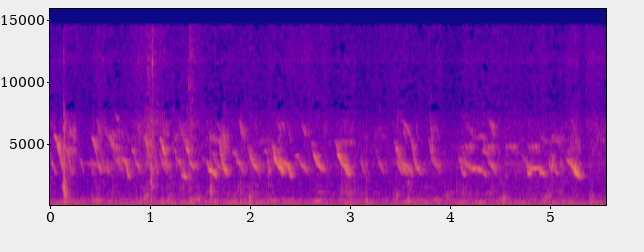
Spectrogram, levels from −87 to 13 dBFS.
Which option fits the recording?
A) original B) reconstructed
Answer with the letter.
B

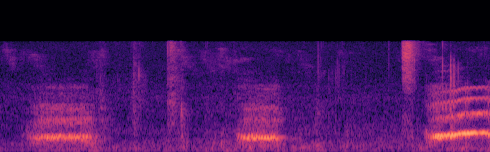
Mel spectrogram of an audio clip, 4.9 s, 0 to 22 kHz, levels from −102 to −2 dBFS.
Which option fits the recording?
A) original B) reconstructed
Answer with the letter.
A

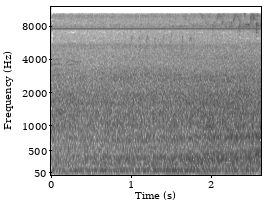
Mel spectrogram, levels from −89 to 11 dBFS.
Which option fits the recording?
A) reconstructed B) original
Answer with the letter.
B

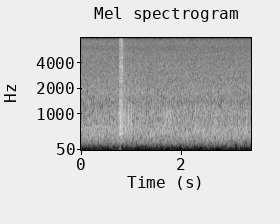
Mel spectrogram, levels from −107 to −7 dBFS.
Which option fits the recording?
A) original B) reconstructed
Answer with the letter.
A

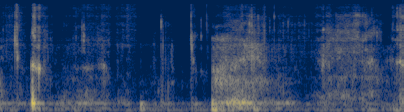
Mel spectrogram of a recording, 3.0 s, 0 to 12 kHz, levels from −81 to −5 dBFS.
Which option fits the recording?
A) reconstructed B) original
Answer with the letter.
A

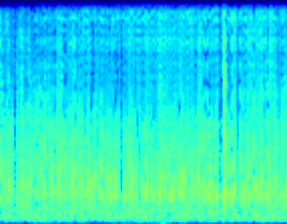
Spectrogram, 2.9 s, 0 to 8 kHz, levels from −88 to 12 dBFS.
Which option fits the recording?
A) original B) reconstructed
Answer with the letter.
B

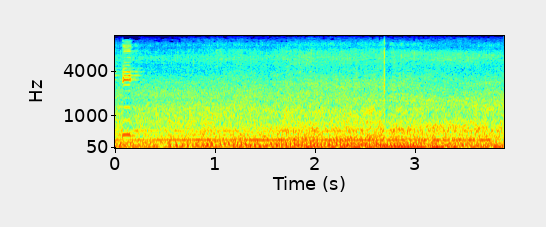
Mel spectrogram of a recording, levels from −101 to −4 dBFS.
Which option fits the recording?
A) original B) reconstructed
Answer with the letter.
A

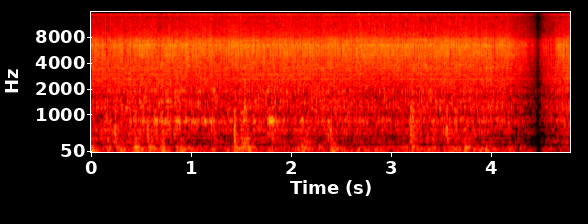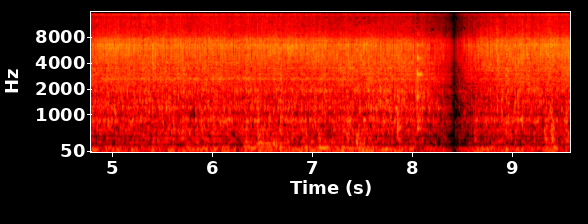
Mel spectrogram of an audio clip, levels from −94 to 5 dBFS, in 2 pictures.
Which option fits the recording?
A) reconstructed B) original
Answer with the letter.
A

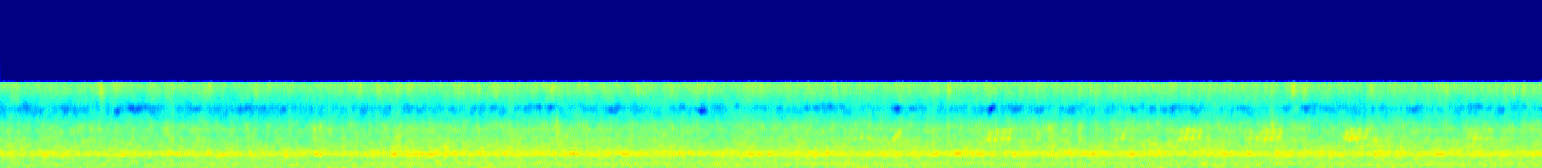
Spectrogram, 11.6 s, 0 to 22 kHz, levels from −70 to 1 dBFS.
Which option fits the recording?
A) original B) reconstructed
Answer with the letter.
B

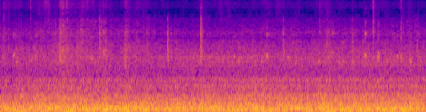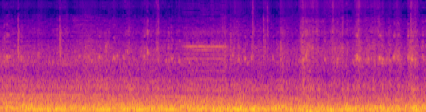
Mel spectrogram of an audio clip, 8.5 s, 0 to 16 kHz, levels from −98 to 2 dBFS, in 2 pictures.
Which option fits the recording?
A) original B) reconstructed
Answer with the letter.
B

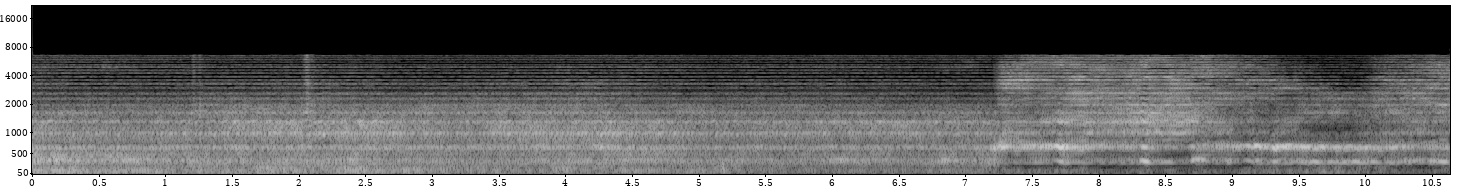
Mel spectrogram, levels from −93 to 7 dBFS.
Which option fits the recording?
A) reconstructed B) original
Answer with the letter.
A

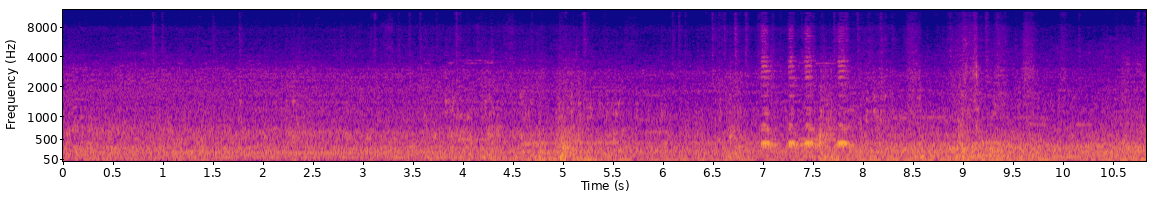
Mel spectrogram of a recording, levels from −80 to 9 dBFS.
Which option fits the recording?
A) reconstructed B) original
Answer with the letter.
B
